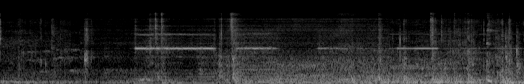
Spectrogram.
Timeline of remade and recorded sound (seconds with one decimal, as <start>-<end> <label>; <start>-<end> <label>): 0.0-0.8 recorded; 0.8-3.9 remade; 3.9-5.2 recorded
